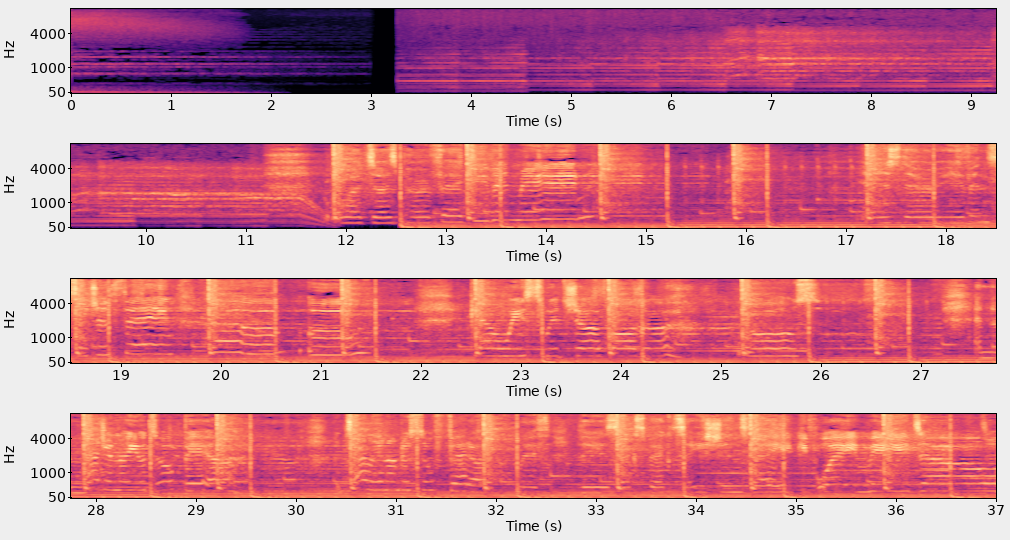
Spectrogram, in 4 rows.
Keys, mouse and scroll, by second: 0.6 middle click, 1.8 right click, 2.4 click, 2.8 click, 3.3 click, 4.1 click, 5.8 click, 6.5 right click, 7.1 right click, 7.7 right click, 8.4 right click, 9.3 right click, 10.2 click, 10.2 w, 10.6 e, 11.2 e, 11.9 e, 13.2 right click, 13.8-18.0 drag, 19.0 r, 20.0 click, 21.6 click, 22.4 click, 23.8 click, 25.0 click, 26.9 click, 27.3 click, 27.8 click, 28.6 click, 30.3 right click, 30.9 click, 36.2 click, 36.8 click.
